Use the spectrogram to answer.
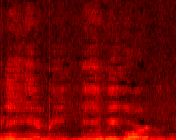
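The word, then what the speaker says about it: Nehemia Gordon: Gordon, and he pronounces his name Nehemi Gordon.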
